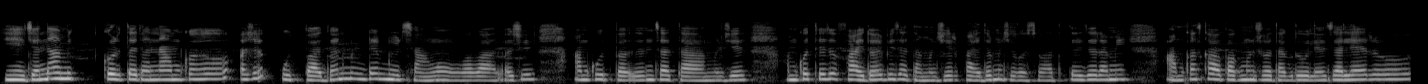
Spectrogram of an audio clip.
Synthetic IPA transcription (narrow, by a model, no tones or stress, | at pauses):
ɦẽd͡ʑanːaːmi | kəɾt̪at̪janːaːmkaəɕeut̪̚pad̪ənm̤əɳʈ̪emiʈsãŋɡũʋaʋalə̰ɕeamkaut̪̚pad̪ənd͡zat̪am̤əɳd͡zeamkat̪ed͡zɔfajd̪ɔjbʱiːd͡zat̪am̤əɳd͡zefajd̪ɔm̤əɳd͡zekəsɔat̪at̪ad͡zəɾami | amkãt͡skʰaʋpakm̤əɳɽuɕɔd̪akd̪oljãd͡zaljaɾ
